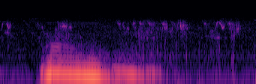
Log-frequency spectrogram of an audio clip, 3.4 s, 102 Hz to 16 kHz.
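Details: A male ostrich gives one deep, resonant, roar-like call of about a second and a half, steady then sliding lower, over quiet outdoor background in the midday bushveld heat, near a hen leaving her sand-scrape nest of about 18 eggs.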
